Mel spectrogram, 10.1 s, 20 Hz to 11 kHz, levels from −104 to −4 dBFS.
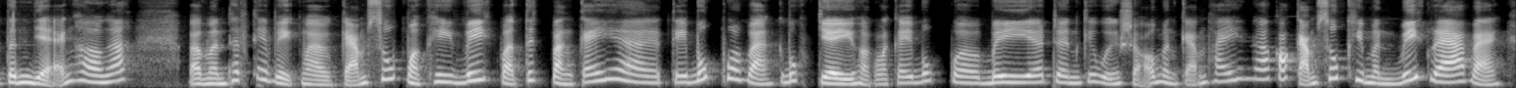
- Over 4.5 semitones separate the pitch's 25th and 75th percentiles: Yes, wide, 5.5 semitones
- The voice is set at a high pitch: Yes, high, 245 Hz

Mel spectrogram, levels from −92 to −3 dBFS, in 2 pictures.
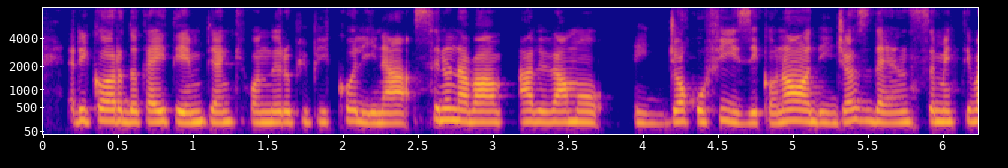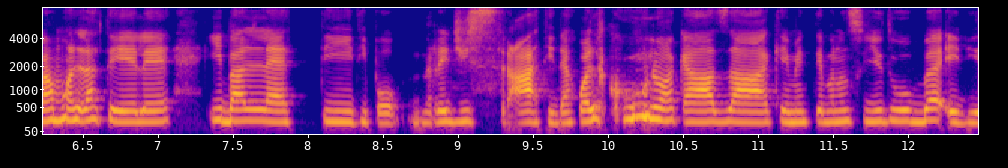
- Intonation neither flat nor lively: No, narrow, 1.6 semitones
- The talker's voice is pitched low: No, high, 205 Hz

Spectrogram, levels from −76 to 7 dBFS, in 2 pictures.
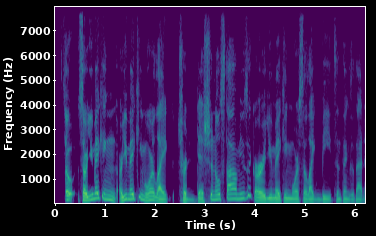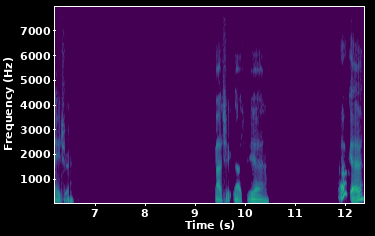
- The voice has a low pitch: Yes, low, 110 Hz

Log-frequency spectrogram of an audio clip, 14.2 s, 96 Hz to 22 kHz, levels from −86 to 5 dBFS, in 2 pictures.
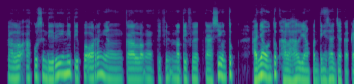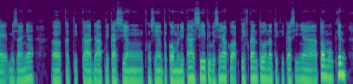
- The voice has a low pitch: Yes, low, 130 Hz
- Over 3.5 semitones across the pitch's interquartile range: No, average, 3.2 semitones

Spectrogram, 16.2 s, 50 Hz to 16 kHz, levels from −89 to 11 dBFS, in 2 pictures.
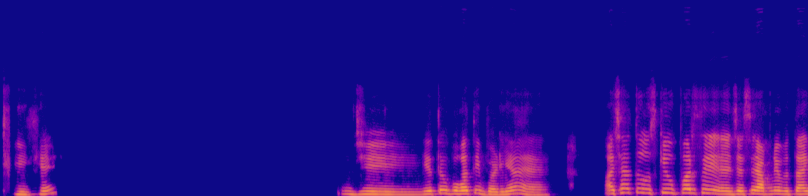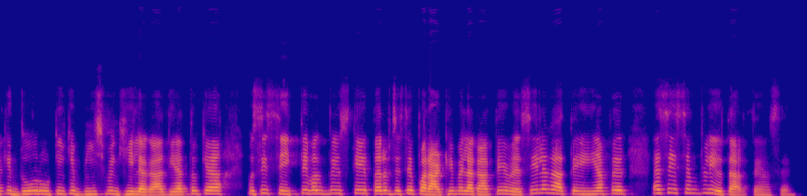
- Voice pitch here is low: No, very high, 255 Hz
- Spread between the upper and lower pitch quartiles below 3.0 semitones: No, average, 3.3 semitones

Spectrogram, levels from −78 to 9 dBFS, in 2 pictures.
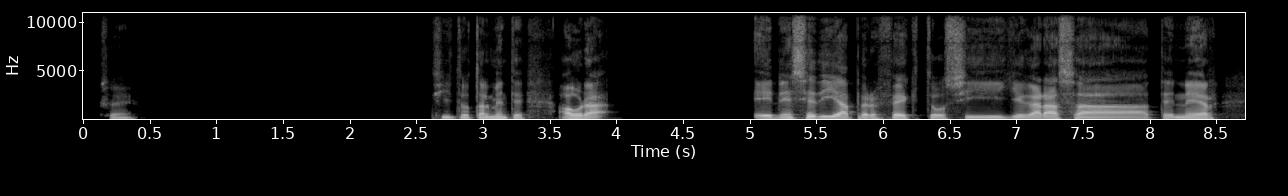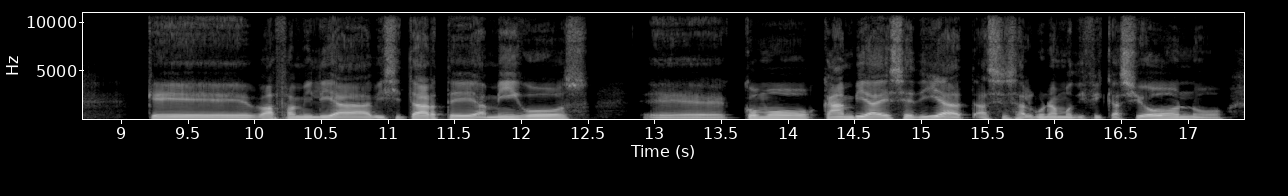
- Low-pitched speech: Yes, low, 120 Hz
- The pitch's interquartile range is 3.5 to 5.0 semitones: Yes, average, 3.9 semitones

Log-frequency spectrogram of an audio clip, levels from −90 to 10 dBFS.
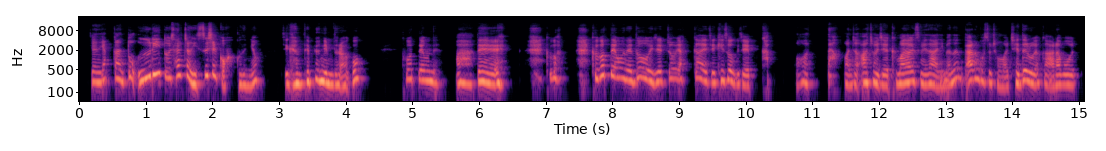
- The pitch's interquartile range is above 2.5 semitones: Yes, wide, 5.5 semitones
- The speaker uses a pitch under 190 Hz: No, high, 210 Hz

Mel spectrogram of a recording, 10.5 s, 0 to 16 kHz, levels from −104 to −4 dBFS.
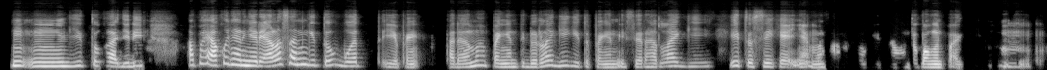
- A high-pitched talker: Yes, high, 210 Hz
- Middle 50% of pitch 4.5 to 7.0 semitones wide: Yes, average, 5.3 semitones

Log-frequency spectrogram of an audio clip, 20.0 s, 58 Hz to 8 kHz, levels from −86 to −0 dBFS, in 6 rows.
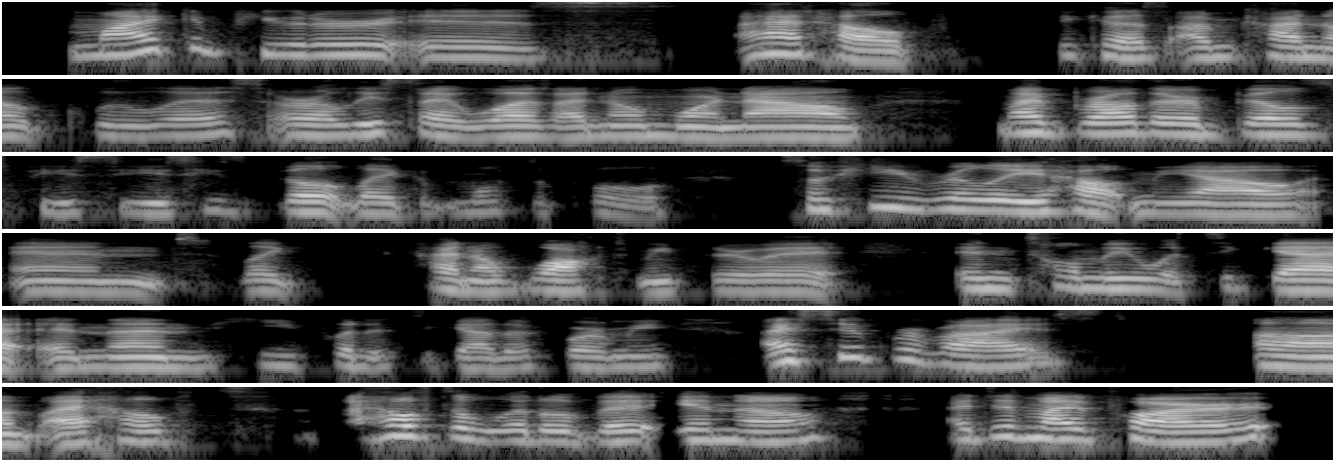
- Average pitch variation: Yes, average, 3.8 semitones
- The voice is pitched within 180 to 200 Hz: Yes, medium, 185 Hz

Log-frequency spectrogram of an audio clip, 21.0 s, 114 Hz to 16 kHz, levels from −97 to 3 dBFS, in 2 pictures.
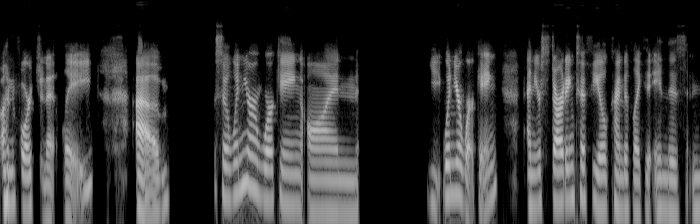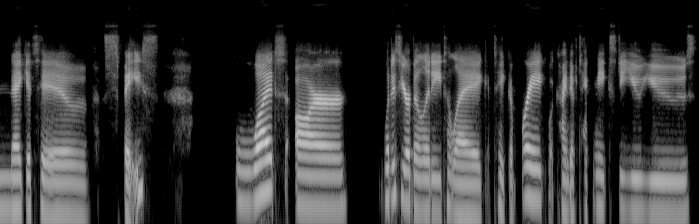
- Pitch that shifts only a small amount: No, average, 4.0 semitones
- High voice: No, medium, 165 Hz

